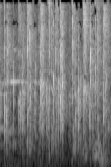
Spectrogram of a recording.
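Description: A round of applause: many hands clapping in a dense, steady patter that holds at an even loudness for the whole stretch, with no voices standing out above it.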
